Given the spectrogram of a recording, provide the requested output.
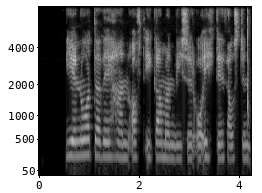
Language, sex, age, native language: Icelandic, female, 12, Icelandic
